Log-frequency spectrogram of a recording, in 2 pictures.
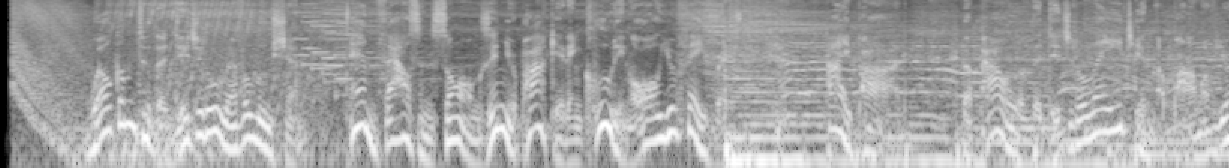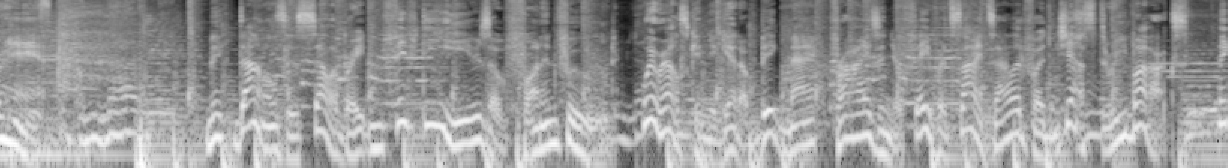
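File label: Commercial, real people male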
